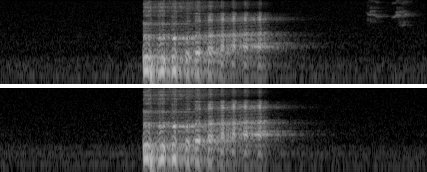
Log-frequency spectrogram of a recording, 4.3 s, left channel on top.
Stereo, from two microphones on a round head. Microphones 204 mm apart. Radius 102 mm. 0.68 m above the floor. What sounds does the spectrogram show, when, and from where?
1.4 s laughter: centre (ahead or behind), 0.7 m; by 2.7 s 15° right (ahead or behind), 1.4 m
